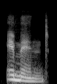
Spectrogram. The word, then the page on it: emend: Indian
